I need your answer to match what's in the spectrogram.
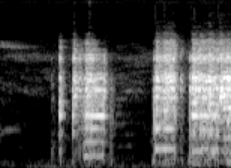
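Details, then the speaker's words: CRT TV sound after bypassing the overheating audio IC with a new line: guitar music plays cleanly with no crackle, hum or muffling. "তো এই মাইকের লাইনটা খুলে দিলাম, খুলে দিয়ে এটার থেকে যে মাইকের লাইন দিছি, দেখুন এতে কি সুন্দর ক্লিয়ার।"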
